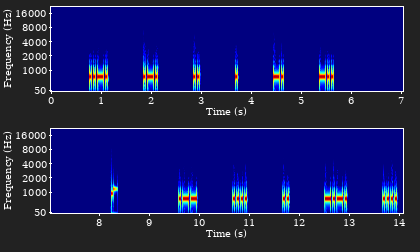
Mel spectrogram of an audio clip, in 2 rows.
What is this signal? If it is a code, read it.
Morse code, heard as a keyed tone, about 30 wpm, spaced as for 10 wpm, 700 Hz. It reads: FRIEND WHICH
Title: 6x Character Spacing - Top 300 Words - 30wpm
